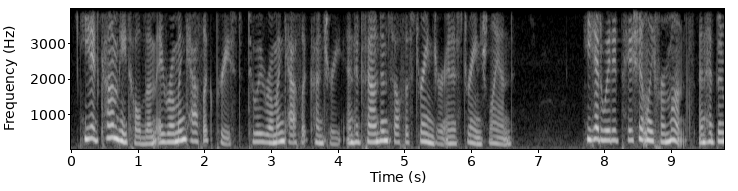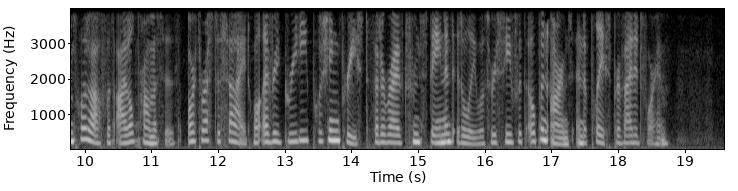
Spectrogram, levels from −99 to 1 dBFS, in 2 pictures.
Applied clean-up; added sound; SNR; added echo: none; none; none; none.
